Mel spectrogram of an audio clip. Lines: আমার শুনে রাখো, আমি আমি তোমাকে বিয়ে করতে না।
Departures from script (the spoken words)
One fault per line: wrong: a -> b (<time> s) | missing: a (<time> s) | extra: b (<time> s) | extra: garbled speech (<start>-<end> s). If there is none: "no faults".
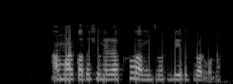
extra: কথা (0.8 s)
missing: আমি (1.5 s)
extra: পারব (2.0 s)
